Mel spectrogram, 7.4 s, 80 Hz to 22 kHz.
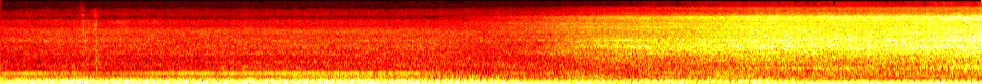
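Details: Nissan 350Z engine's first start after replacing the upper oil pan, damaged because of a leaking oil pressure sensor now refitted with thread locker; lots of white smoke. Steady, even idle with a deep low drone, no knocks or ticks, settling smoothly after start-up.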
